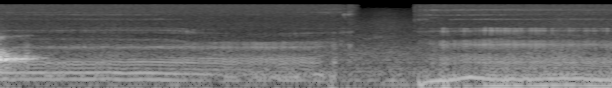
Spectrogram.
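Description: Low, drawn-out groaning of zombies, performed as voices. One groan is held at a steady pitch for about three seconds, and a second begins about four seconds in.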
